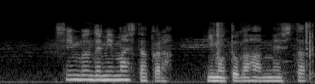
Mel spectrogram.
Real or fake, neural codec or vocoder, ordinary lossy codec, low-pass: real; none; AAC, 32 kbps; 7.2 kHz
